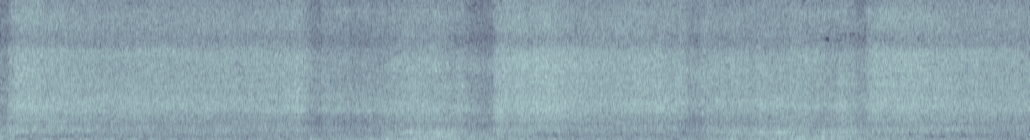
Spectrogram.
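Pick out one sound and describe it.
A carpet extractor wand hisses loudly as it sucks water from the carpet, rising and falling with each stroke.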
